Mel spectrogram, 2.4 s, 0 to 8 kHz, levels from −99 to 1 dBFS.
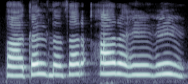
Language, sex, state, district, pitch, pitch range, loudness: Hindi, female, Madhya Pradesh, Bhopal, 355 Hz, 335-370 Hz, -14 LUFS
